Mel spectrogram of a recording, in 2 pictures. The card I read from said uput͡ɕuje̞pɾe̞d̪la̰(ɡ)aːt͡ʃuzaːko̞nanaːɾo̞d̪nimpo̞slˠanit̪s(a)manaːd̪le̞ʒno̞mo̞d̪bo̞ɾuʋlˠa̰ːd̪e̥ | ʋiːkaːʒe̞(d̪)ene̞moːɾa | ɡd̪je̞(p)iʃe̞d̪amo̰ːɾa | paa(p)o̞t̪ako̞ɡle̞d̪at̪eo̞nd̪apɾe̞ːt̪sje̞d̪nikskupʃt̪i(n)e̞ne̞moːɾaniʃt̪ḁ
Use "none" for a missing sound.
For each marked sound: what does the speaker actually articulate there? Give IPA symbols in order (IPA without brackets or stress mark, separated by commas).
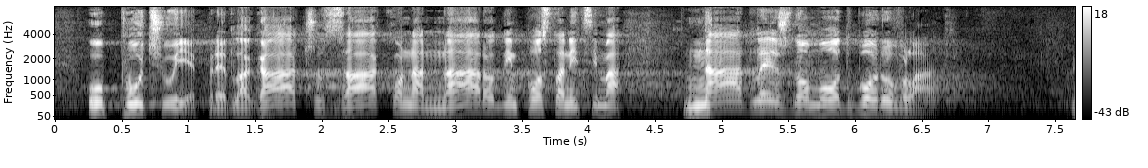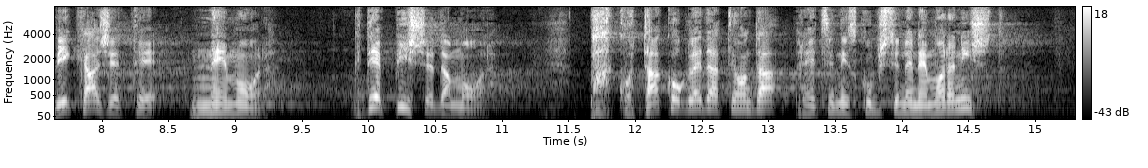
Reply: ɡ, i, t̪, p, k, n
